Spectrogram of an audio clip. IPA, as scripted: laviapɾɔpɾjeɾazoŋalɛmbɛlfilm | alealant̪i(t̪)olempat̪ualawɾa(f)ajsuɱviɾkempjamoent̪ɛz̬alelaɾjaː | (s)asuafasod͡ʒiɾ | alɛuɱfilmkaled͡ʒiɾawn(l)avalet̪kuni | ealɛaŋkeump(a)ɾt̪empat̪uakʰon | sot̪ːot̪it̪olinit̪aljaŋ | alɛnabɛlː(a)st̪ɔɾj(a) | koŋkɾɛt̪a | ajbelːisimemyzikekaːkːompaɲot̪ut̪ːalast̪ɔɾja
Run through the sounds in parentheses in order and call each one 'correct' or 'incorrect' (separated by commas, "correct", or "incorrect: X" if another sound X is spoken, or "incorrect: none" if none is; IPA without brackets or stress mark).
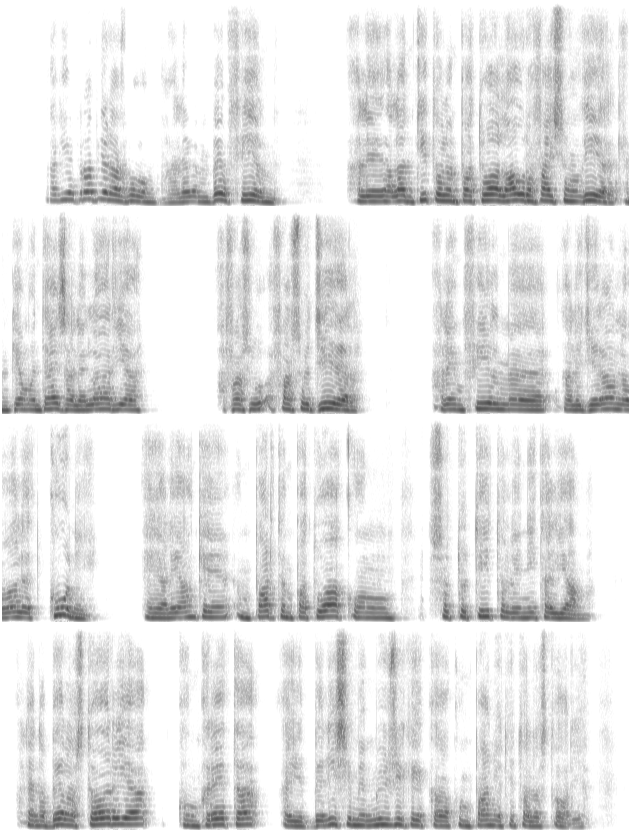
correct, correct, incorrect: f, correct, correct, correct, correct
